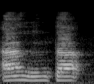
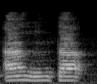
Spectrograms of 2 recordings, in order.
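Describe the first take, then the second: First: The nasal hum is cut short in one beat. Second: The nasal hum is cut short in one beat.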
